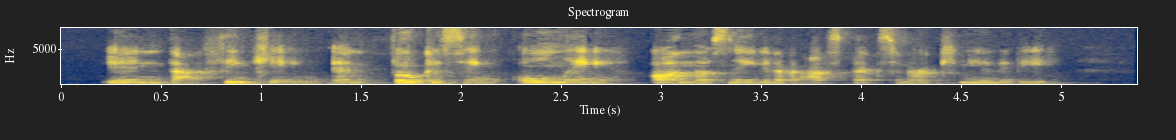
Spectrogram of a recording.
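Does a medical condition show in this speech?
No.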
